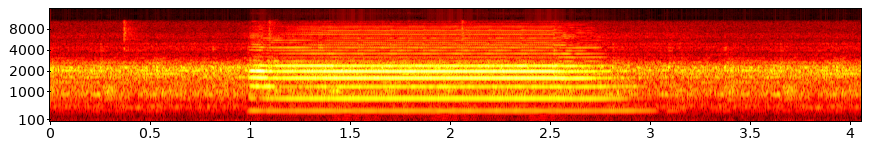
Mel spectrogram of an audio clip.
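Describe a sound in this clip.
A model locomotive sounds its horn in a long, steady blast.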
